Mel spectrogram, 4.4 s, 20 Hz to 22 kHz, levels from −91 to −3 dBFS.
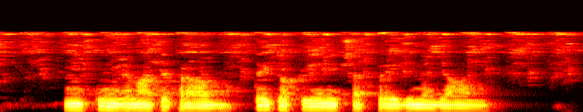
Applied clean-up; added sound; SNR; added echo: classical method WPE with log-MMSE.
